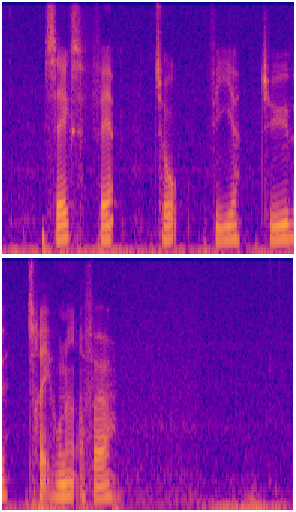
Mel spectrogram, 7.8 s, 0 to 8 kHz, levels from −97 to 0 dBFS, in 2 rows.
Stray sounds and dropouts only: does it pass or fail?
pass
